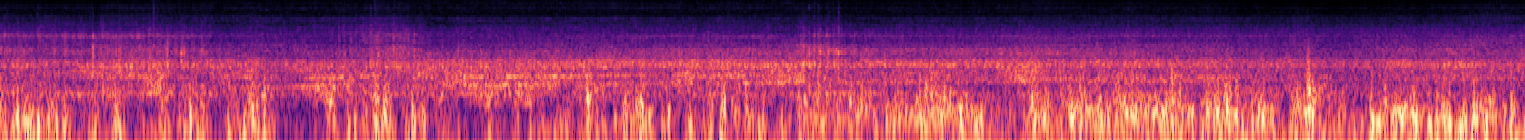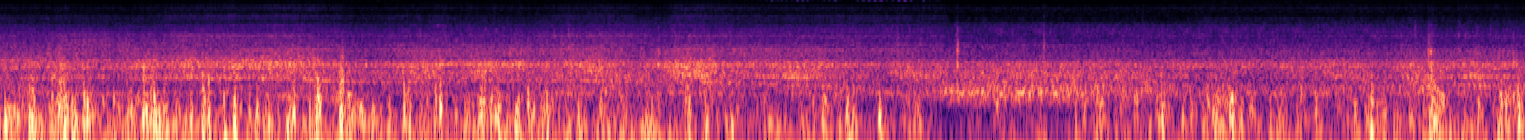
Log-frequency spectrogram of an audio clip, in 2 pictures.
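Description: Wind rushing over an action camera's microphone, with the rumble of a Specialized Turbo Levo electric mountain bike's tyres and frequent jolts and rattles as it rides over gravel and then a paved road. The noise is steady throughout.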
